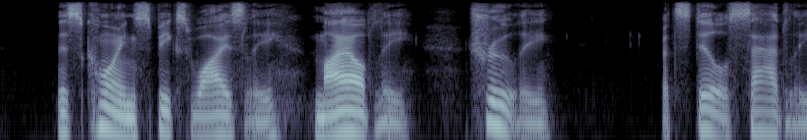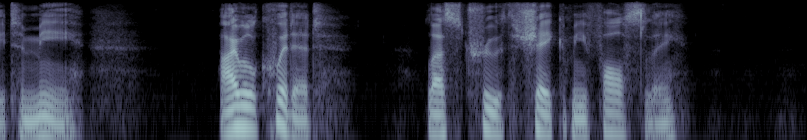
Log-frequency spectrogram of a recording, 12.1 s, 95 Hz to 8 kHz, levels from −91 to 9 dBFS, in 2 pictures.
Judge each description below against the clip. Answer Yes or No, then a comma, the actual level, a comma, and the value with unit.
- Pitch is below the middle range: Yes, low, 105 Hz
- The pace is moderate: No, slow, 100 wpm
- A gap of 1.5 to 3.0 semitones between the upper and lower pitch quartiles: No, average, 4.7 semitones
